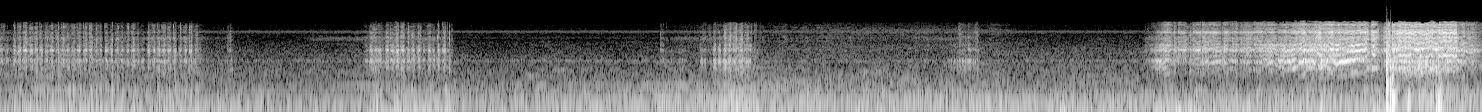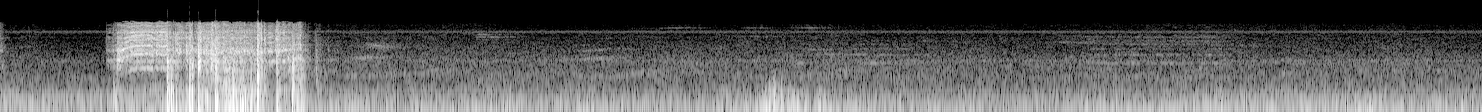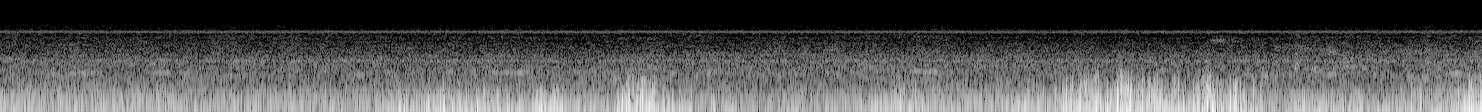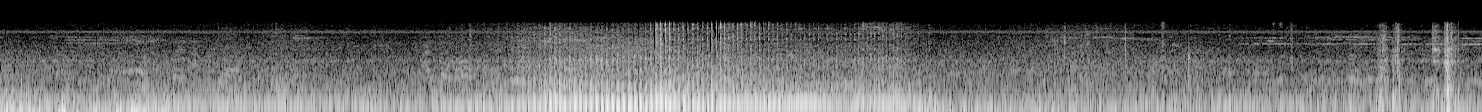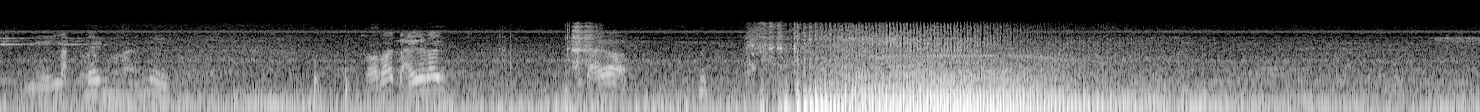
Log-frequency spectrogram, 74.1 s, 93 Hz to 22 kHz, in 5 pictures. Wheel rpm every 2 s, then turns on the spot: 30, 10, 10, 10, 0, 20, 120, 80, 160, 10, 0, 0, 0, 0, 0, 0, 0, 0, 0, 0, 0, 0, 0, 0, 0, 0, 0, 0, 0, 0, 0, 0, 0, 0, 0, 0, 0.
0-8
